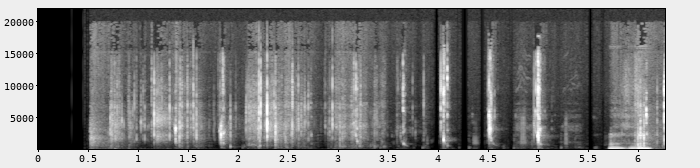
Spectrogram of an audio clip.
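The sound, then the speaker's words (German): A Piemont cherry liqueur chocolate, dunked in a shot glass, is bitten into. Light crinkles and taps come under talk, then one loud, crunchy bite at the end. “Die Piemont-Kirsche mal ordentlich ins Schnapsgläschen getunkt, ey. Ich beiß nur mal ab.”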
